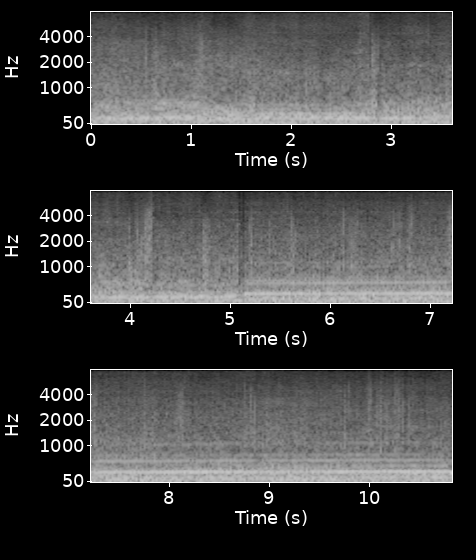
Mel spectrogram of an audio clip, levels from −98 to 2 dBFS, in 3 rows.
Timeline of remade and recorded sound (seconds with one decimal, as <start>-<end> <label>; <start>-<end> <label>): 0.0-1.3 recorded; 1.3-3.6 remade; 3.6-10.8 recorded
